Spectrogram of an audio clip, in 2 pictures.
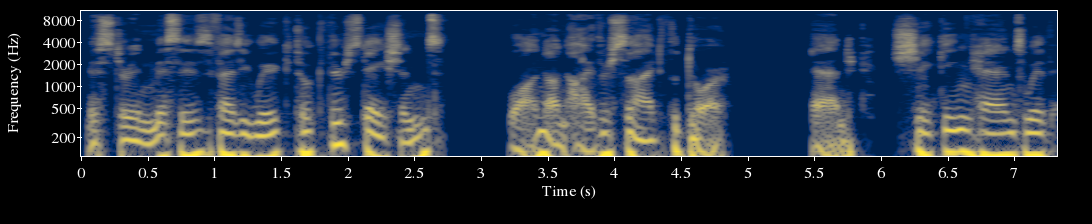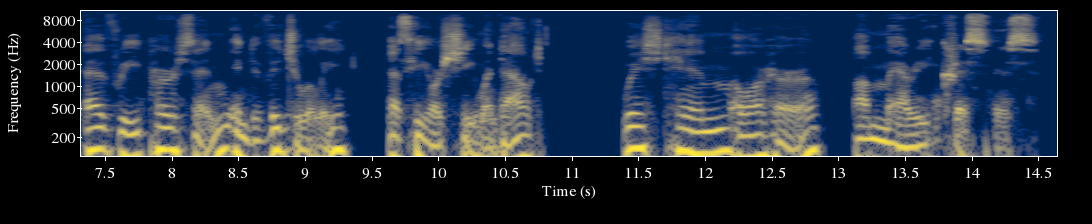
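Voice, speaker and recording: A man reads a classic tale as a theatrical storyteller. His pace is very slow and deliberate. The voice is husky and rises and falls expressively. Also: on the low side, very animated, low-quality recording. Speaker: audiobook narrator.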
